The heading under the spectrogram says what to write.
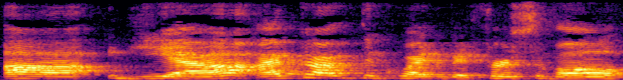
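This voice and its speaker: Over noticeable background noise and audible room echo, a woman with a medium-pitched voice speaks at a fairly slow pace with ordinary pitch variation. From Massachusetts, US. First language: Yiddish. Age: old. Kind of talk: interview.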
